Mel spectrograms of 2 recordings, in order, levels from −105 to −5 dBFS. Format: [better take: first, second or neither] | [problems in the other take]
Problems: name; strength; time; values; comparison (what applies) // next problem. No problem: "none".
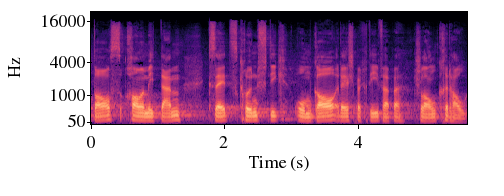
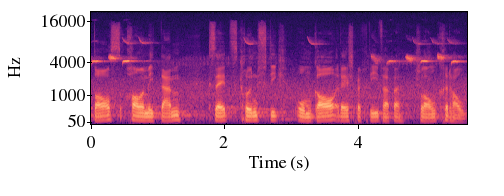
first | background sound (Chirp, tweet); 10 dB below the speech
